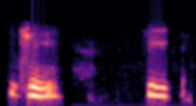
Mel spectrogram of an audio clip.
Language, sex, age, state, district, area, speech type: Hindi, female, 18-30, Madhya Pradesh, Hoshangabad, urban, conversation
